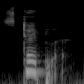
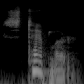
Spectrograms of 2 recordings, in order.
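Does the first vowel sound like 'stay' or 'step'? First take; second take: stay; stay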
